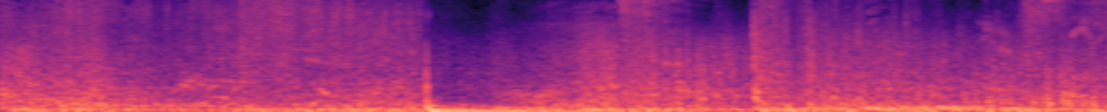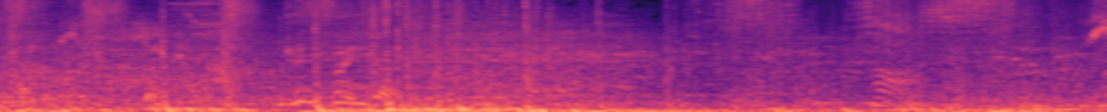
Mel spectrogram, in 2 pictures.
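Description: Fire spell cast in the video game Hogwarts Legacy during a duel, heavy booming bursts and crackling blasts rolling continuously over a loud, dense game soundscape.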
